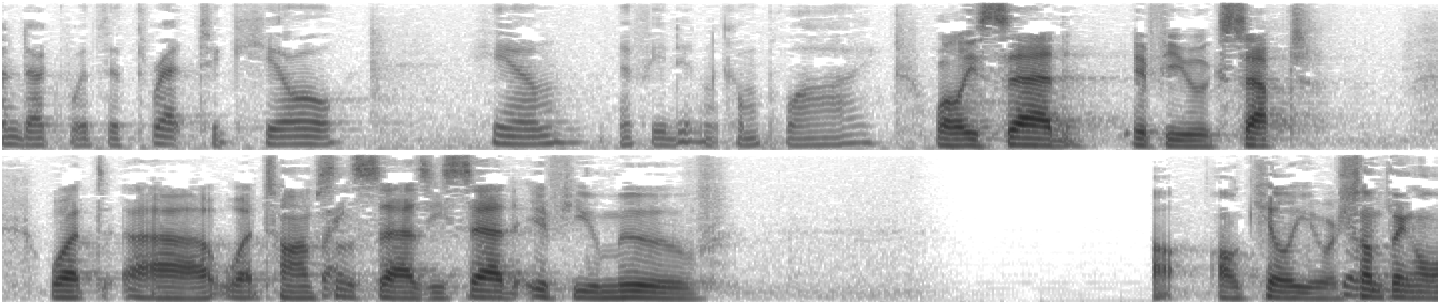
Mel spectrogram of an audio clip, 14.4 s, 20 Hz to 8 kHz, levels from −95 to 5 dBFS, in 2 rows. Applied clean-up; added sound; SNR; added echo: none; none; none; none.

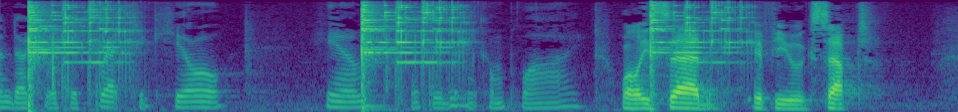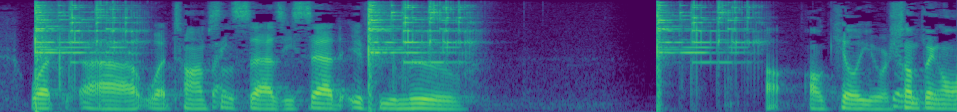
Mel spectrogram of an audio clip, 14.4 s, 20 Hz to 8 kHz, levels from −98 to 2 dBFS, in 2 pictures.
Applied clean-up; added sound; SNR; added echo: none; Shatter; 0 dB; none.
